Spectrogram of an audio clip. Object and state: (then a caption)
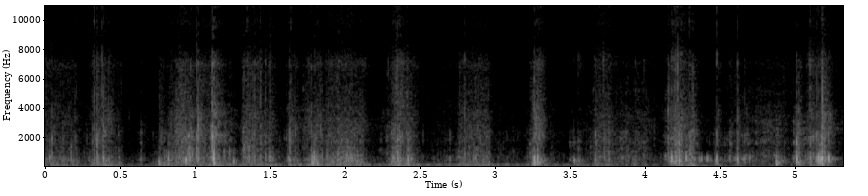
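Vinyl makeup bag tapped and scratched. Fingertips and short nails tap and scratch the top and sides of a medium blue holographic PVC/vinyl makeup bag that is hollow and soft. Quick, soft, crinkly taps and scratchy rustles come in irregular bursts. A faint steady low hum runs underneath.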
